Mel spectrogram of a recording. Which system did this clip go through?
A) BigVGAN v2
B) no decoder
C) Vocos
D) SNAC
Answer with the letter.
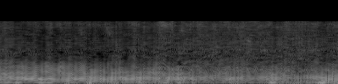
C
